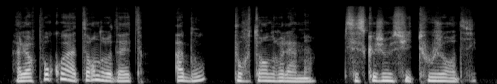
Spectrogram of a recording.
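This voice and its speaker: The woman's tone is warm, her pitch fairly low. She speaks at a moderate pace with fairly even intonation. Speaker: podcast host, end-of-life care companion. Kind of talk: personal podcast monologue. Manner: warm, tender, intimate.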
